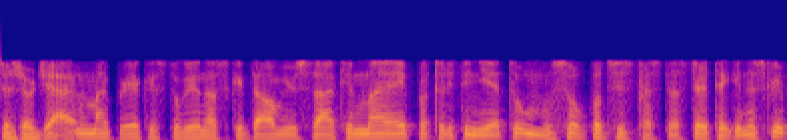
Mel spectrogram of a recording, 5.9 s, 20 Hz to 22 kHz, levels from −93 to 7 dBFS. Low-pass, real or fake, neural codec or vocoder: 3.6 kHz; fake; codec, 16 kHz in and 24 kHz out, 0.4 kbps, LongCat-Audio-Codec, two codebook decoder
